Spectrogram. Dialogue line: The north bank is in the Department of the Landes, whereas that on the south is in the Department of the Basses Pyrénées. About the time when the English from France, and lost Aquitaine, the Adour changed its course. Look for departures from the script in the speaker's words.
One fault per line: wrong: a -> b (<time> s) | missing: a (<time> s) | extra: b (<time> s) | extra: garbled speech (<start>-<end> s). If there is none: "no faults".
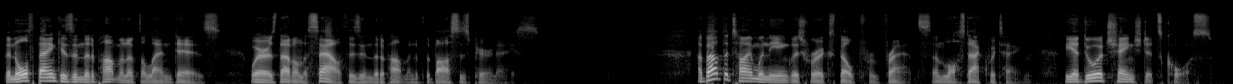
extra: were expelled (8.1 s)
